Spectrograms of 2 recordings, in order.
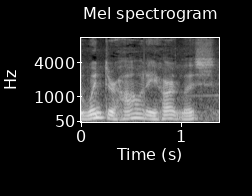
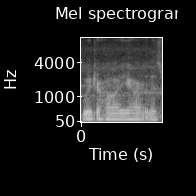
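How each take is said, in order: First: Said in the usual way. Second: Quick, softer rattled-off repeat; fast tongue twister. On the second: Shown as a demonstration. Vlogger trying a tricky enemy name three times fast, rapid. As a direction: rush through it under your breath like a tongue twister. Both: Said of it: "Try to say that three times fast".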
